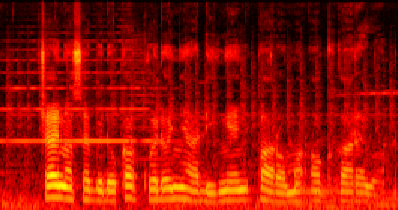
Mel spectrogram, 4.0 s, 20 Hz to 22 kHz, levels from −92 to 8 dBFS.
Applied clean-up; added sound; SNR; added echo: none; Squeak / Slam; 14 dB; none.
